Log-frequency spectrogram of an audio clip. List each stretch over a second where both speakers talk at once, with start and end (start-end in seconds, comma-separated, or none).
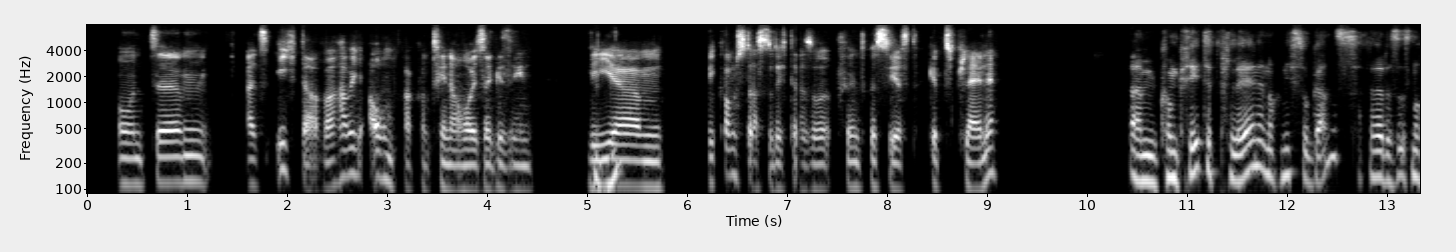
none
